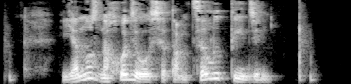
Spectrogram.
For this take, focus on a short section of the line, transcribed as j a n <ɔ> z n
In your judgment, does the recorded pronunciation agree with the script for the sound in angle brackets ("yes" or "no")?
yes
